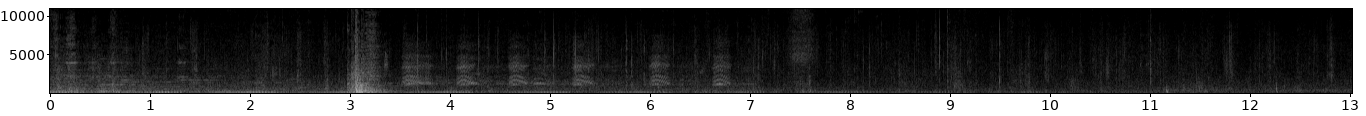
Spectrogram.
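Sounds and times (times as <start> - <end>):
low steady hum: 0.0 - 12.8
bird cawing: 3.4 - 7.1.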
